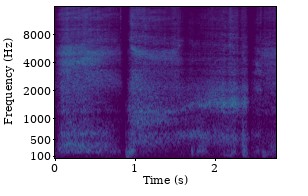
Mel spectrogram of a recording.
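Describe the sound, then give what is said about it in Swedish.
A person loudly imitates dramatic, sharp breath intakes: a few long, hissy, rasping gasps run together with brief breaks between them, and no talking. “Ja, andningen är det enda jag har svårt för av det.”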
